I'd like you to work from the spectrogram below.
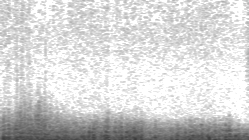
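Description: Thunder from a supercell storm, a deep, continuous rolling rumble with rain-like hiss, heavy and sustained throughout.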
